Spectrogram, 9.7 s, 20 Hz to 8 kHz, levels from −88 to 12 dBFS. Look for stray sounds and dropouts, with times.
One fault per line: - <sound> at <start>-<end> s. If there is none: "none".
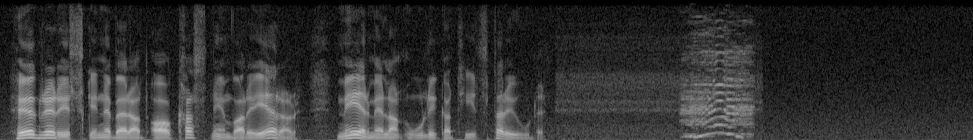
- squeak at 6.8-7.6 s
